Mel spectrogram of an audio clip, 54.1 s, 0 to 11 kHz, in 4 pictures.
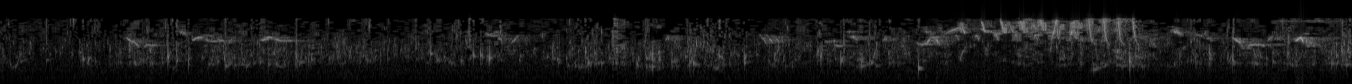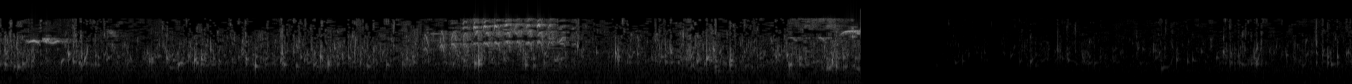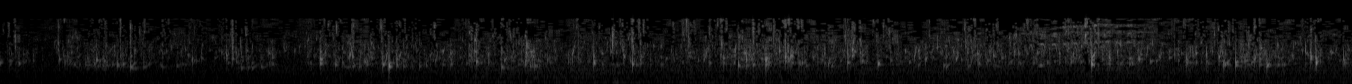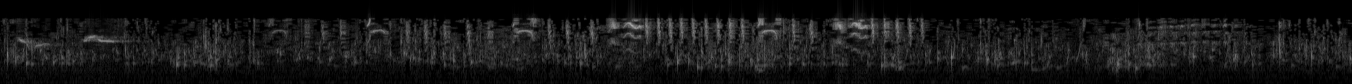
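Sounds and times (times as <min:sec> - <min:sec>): stream babbling over stones: 0:00.0 - 0:22.1, 0:24.0 - 0:54.0
songbirds singing: 0:01.1 - 0:03.1, 0:06.2 - 0:14.8, 0:17.5 - 0:19.4, 0:20.8 - 0:22.2, 0:37.3 - 0:38.5, 0:40.7 - 0:42.0, 0:43.1 - 0:50.0, 0:51.9 - 0:53.2.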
